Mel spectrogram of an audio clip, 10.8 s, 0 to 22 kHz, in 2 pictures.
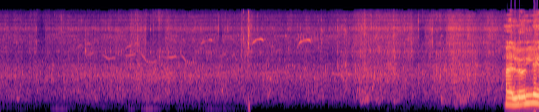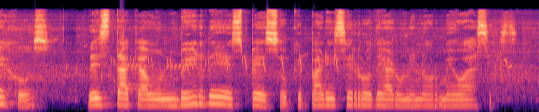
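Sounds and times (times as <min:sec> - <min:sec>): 
stream flowing: 0:00.0 - 0:10.7
birds chirping and whistling: 0:00.6 - 0:03.9, 0:04.8 - 0:09.6
speech: 0:05.0 - 0:10.4.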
